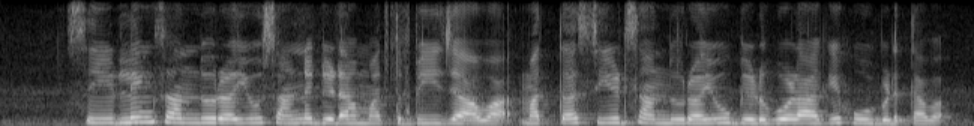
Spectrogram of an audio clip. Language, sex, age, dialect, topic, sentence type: Kannada, female, 25-30, Northeastern, agriculture, statement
